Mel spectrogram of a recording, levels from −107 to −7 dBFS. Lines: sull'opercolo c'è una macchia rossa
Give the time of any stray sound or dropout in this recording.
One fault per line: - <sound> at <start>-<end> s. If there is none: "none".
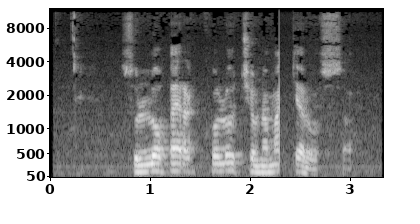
- dropout at 2.3-2.4 s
